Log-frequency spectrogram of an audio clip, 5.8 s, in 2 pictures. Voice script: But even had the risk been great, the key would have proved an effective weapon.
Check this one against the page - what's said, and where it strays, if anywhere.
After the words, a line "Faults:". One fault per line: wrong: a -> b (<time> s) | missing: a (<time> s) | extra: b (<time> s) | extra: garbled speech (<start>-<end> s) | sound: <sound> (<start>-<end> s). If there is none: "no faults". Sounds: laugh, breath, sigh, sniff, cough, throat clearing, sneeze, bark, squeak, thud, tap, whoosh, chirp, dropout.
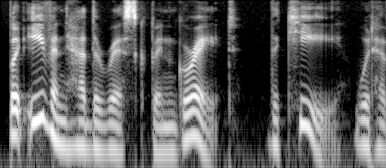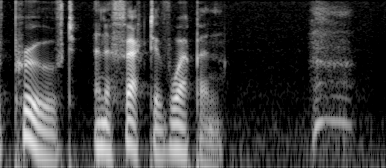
But even had the risk been great, the key would have proved an effective weapon.
Faults:
sound: breath (5.2-5.6 s)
